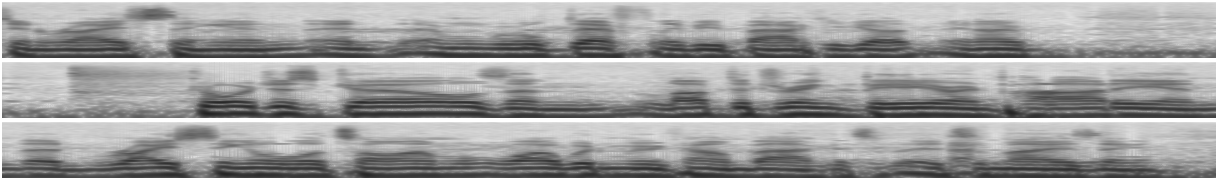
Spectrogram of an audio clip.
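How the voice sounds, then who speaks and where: A man with an Australian accent, fairly quick and fairly even in intonation, against noticeable background noise. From Australia, Gold Coast. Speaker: racing driver. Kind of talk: interview. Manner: hesitant, repeats words.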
